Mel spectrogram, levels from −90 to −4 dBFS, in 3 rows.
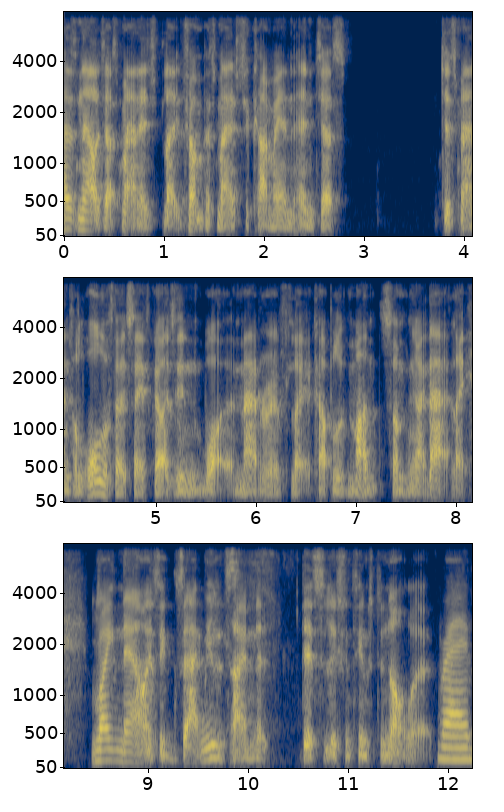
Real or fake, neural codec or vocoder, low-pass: fake; vocoder, 22.05 kHz, 80 mel bands, HiFi-GAN; 7.2 kHz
